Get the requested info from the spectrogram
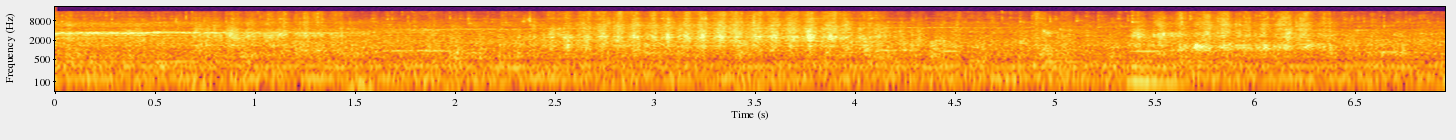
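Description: Manual toothbrush scrubbing teeth with quick back-and-forth strokes, in a few spells with short pauses between.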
